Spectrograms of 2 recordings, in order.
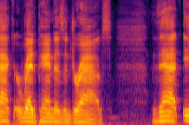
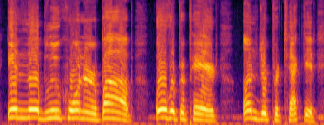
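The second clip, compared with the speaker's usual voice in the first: big, higher fight-night introduction; ring announcer; 5 semitones higher, 4 dB louder than usual. Acted. Announcer introducing Bob and the news to the crowd, booming showmanship. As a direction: draw out the corners like a boxing emcee.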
